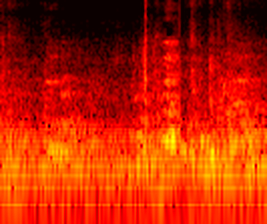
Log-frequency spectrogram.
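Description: Milk tea poured from a glass measuring jug onto ice in a tall plastic cup, with a couple of sharp clinks about a second in. Low voices murmur in the background.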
